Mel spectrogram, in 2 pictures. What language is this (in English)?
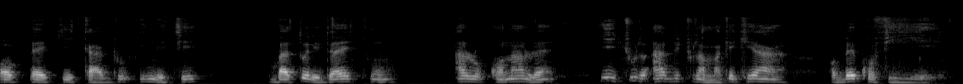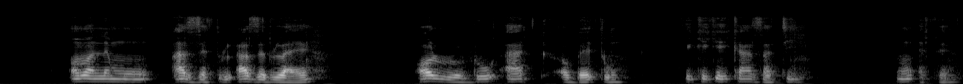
Ikposo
